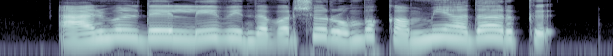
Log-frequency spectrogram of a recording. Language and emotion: Tamil, sad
